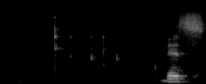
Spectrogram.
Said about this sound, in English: Give me the champagne. These glasses hold like two sips.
